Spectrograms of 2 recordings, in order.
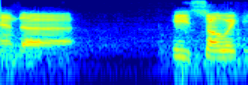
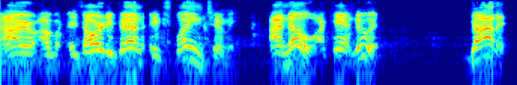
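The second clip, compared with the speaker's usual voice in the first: higher, louder, fed-up acknowledgement; retold testy interruption; exasperated retort; 5 semitones higher, 6 dB louder than usual. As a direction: cut him off, rising to a loud finish. Cutting off boss's explanation, retold.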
